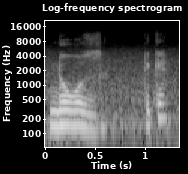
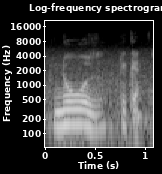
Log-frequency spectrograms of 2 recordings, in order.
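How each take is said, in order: Both takes have the same delivery.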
